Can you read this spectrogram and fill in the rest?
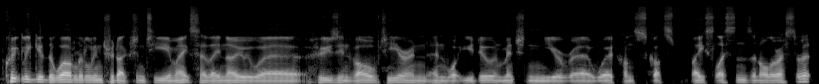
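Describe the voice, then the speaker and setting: Male stream host, low and warm, dry close sound, casual chatter with fillers. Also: level tone, brisk, few pauses, no room sound. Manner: chatty, says "mate" and "uh". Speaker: livestream host. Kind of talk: hosting a live stream.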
